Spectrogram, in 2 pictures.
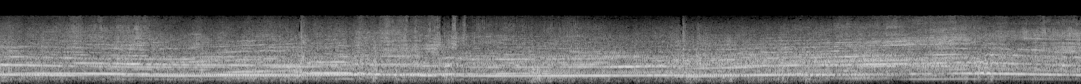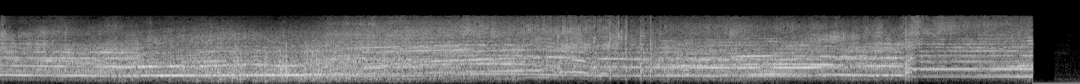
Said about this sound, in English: Sorry, I hope that didn't sound to you like a siren, because it wasn't. It was Formula One race noise. And we're having 2 days of Formula One demonstrations or whatever.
